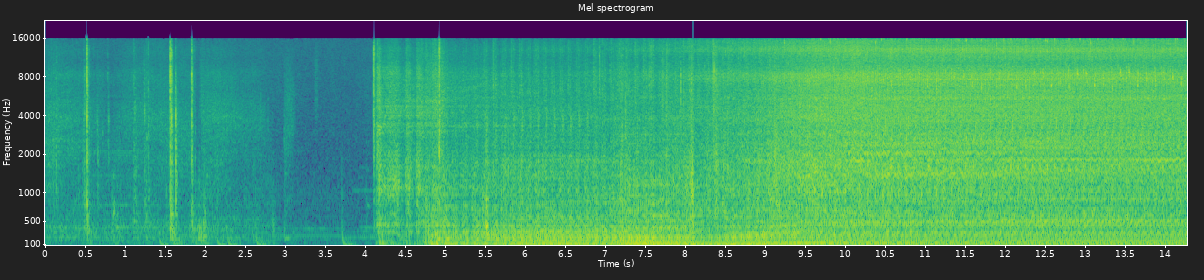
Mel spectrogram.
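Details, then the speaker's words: Mini Cooper, cold start: a short crank, then an uneven, stumbling beat for the first 15 to 20 seconds before it smooths out. The owner suspects coolant in the cylinders from a head gasket; a combustion-leak test changed color. "every time I start this car up so far since I've had it it's really bad at starting like it sounds like it misfires for the first like 15 20 seconds and then it seems to smooth itself out"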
